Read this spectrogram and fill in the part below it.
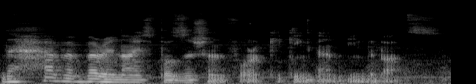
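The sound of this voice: Audible room echo surrounds a man's voice. He speaks at a fairly slow pace with ordinary pitch variation. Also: medium pitch for a man.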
